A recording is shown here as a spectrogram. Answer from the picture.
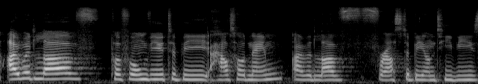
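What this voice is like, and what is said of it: British accent. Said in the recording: “I love your accent as well ... Luckily, I haven't lost it yet in America ... I get this very like American accent. But when I speak with you, I get more like this British version.”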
